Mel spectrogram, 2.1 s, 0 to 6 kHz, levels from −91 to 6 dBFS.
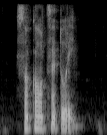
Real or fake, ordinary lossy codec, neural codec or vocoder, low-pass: fake; MP3, 48 kbps; codec, 24 kHz, 3.1 kbps, DualCodec; 5.4 kHz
